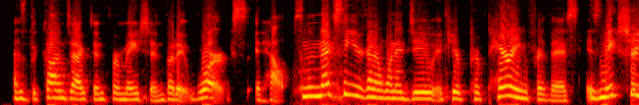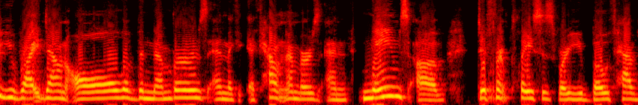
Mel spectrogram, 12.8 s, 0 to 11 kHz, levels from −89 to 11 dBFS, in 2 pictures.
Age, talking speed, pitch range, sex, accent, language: 30-49, 205 wpm, 175-225 Hz, female, American, English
